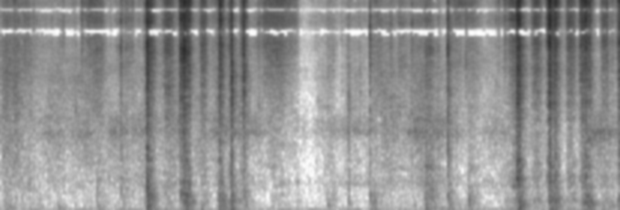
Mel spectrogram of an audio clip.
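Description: Scissors cutting down the corners of a double-walled corrugated cardboard box, with rough scraping of blades through the card and a few sharp clicks.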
